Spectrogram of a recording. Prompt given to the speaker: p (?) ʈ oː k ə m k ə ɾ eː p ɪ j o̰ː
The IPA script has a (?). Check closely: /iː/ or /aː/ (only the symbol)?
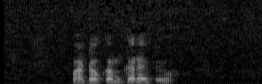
aː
